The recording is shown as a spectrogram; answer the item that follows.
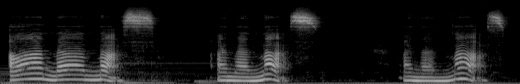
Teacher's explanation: We stress the final syllable.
